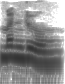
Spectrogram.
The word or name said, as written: mendung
